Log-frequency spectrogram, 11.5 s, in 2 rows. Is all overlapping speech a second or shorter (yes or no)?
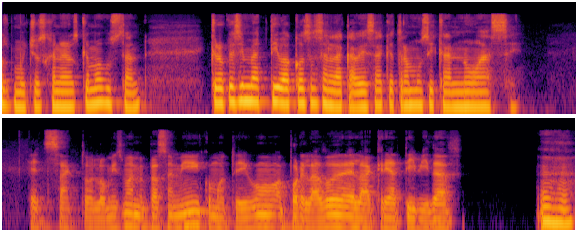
yes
